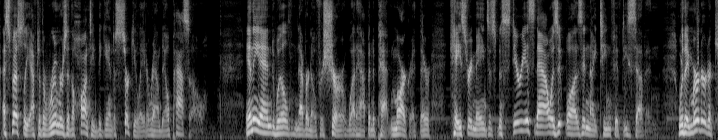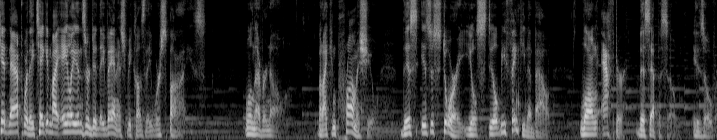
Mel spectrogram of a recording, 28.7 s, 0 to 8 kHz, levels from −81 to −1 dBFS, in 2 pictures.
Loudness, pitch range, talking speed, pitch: -23 LUFS, 110-155 Hz, 165 wpm, 125 Hz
